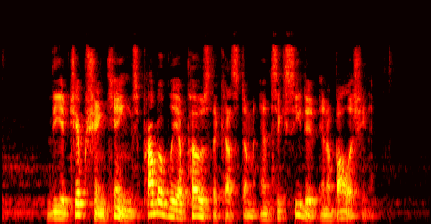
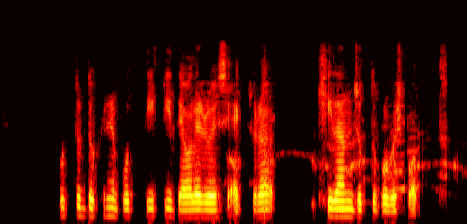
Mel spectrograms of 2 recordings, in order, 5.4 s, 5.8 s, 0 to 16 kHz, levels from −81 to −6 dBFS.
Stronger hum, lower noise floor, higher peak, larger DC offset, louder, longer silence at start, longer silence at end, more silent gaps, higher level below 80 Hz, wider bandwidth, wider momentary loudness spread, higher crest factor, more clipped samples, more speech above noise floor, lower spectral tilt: neither; second, -67 dBFS vs under -90 dBFS; about the same, -6 dBFS vs -8 dBFS; neither; about the same, -27 LUFS vs -27 LUFS; second, 0.05 s vs 0.75 s; first, 0.7 s vs 0.15 s; neither; first, -54 dBFS vs -72 dBFS; first, 9.2 kHz vs 8 kHz; second, 10 LU vs 17 LU; about the same, 20 dB vs 20 dB; neither; second, 41 dB vs over 64 dB; about the same, -5.5 dB/octave vs -5 dB/octave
